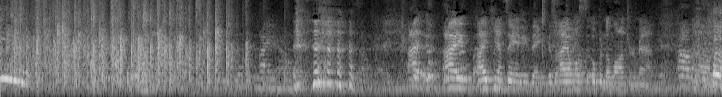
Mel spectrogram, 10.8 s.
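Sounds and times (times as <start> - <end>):
audience applause: 0.0 - 3.9
laughter: 4.4 - 5.5, 10.3 - 10.8
speech: 6.8 - 10.8.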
